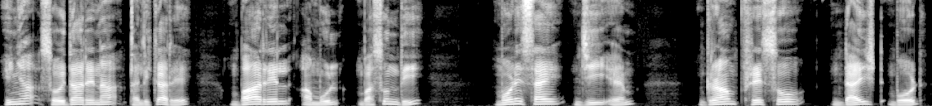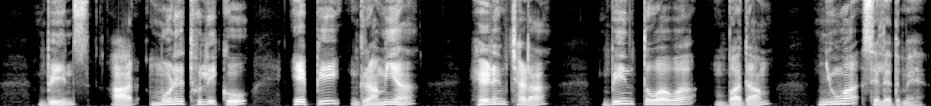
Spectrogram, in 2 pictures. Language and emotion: Santali, neutral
